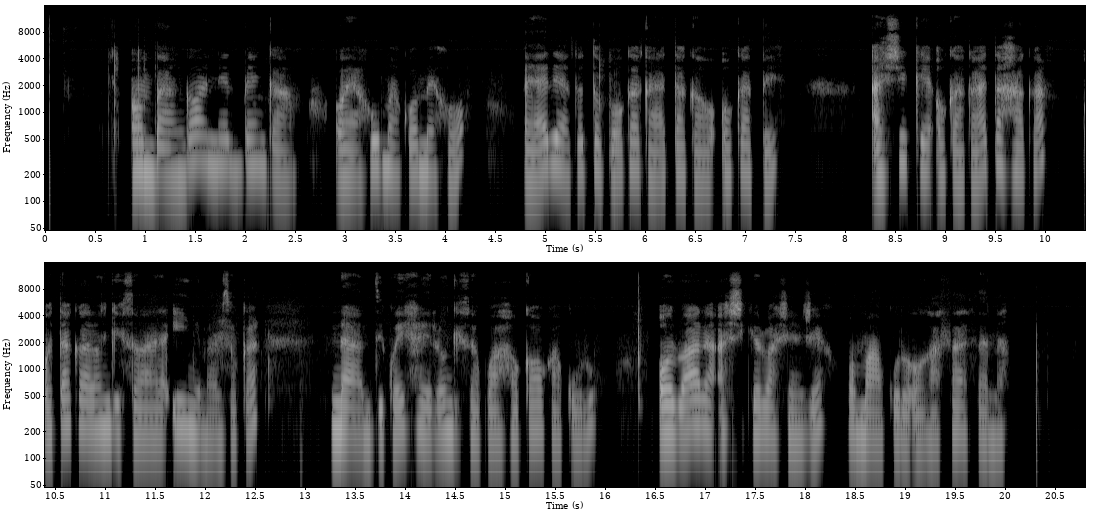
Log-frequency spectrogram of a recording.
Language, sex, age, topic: Oshiwambo, female, 18-24, finance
